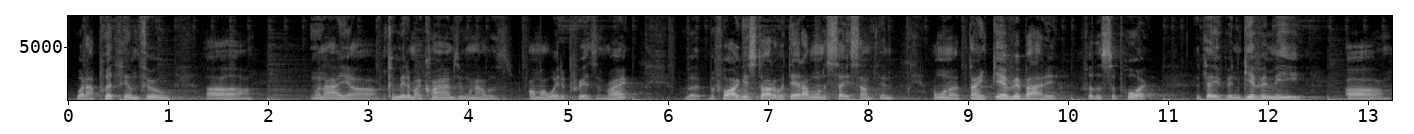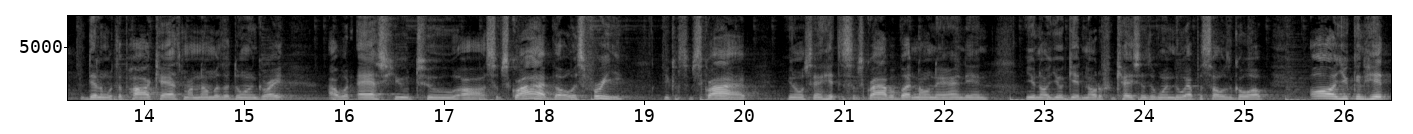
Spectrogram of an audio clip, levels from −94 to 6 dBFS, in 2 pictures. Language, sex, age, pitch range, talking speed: English, male, 20-39, 130-155 Hz, 220 wpm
